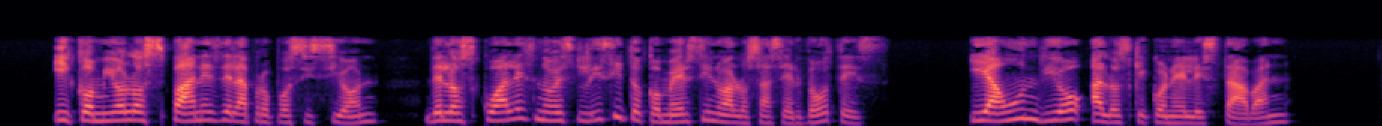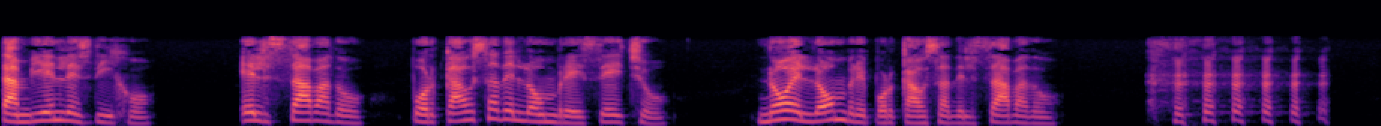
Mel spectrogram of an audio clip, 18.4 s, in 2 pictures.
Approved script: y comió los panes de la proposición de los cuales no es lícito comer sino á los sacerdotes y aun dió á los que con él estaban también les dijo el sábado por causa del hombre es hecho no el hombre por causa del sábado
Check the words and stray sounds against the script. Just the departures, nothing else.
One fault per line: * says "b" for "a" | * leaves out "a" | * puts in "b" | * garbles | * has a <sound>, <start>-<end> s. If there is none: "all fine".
* has a laugh, 16.9-18.1 s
